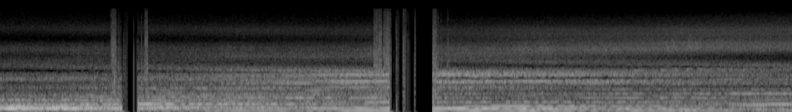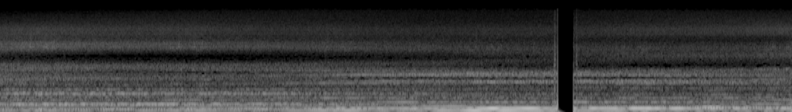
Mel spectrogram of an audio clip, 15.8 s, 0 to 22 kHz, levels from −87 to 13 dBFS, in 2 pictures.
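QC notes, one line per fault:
1.12–1.49 s, 3.75–4.49 s and 13.47–13.70 s: intermittent contact, three times. The sound drops out or breaks up, with crackle where the connection opens and closes, and hiss remains while it is open. The open stretches last about 155 ms, 435 ms and 160 ms, so the middle one is the longest. A loose cable or plug is briefly breaking the signal path and then reconnecting, and the ragged contact at each edge causes the crackle.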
